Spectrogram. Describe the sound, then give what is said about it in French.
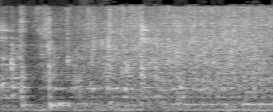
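Toilet flush with a water tank emptying: a steady, gurgling rush of water that stays loud and broad for the whole two seconds, with no voices. “ils regardaient quand les cuves d'eau se vidaient pour savoir quand les gens allaient aux toilettes pendant un film.”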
